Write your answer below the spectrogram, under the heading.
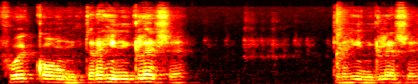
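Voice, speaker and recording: The man speaks at a fairly high pitch. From Spain, Extremadura (Cáceres, Peraleda area). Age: 70s. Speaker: elderly interviewee recalling local history. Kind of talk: oral history interview. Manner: hesitant, with fillers and repetitions.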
